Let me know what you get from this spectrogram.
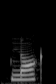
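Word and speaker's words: knock: नॉक को भी हम नॉक कहते हैं जब तो के साइलेंट हो जाता है।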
